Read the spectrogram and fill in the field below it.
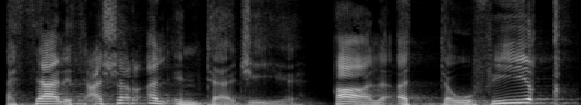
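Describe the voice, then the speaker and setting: A man delivering a religious lecture, moving from quiet talk to loud, emphatic declaiming. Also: a little high, big pitch swings, normal speed, vocal fry. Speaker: preacher.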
